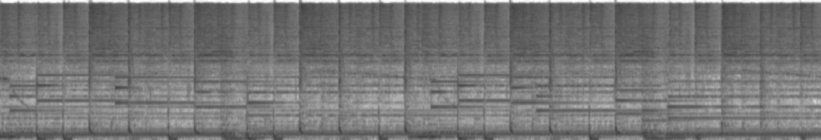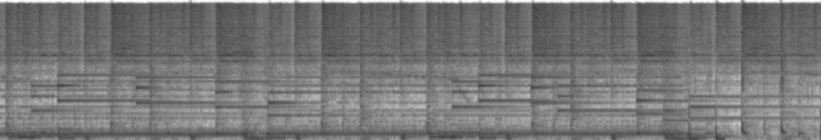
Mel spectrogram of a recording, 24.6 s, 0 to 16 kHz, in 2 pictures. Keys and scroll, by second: 4.1 F2, 5.5 Down, 7.0 Return, 14.4 Return, 16.4 Return.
